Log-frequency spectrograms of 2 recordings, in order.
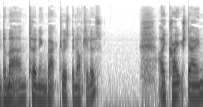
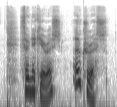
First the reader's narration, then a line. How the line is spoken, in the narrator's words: said the chap excitedly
